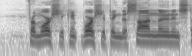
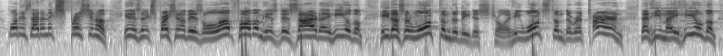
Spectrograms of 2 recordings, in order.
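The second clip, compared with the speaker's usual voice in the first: raised, impassioned preaching; 5 semitones higher, 4 dB louder than usual. Acted. Preacher telling the church about God's love, impassioned preaching. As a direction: lift the voice to proclaim God's love.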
